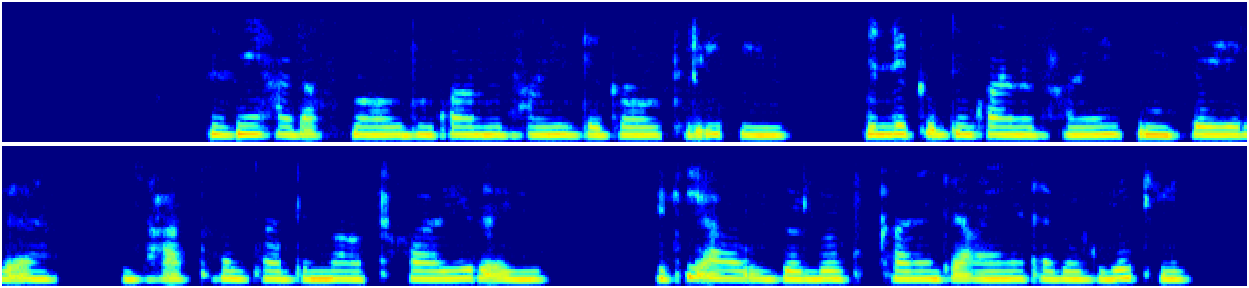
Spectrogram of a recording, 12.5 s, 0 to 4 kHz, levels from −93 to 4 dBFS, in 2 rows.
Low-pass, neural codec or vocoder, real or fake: 3.6 kHz; codec, 16 kHz, 16 kbps, FreqCodec, smaller model; fake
